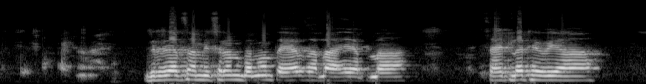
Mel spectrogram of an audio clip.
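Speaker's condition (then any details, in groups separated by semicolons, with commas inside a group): No condition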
